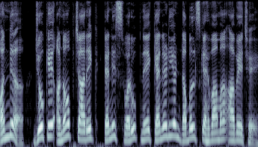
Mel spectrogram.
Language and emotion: Gujarati, neutral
